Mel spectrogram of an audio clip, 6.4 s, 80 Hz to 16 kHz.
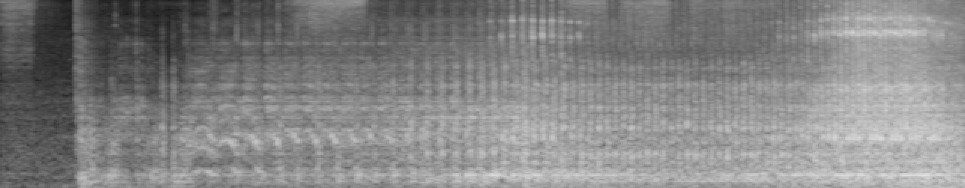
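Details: John Deere 450C track loader diesel pulled from woods: turns over steadily about four compressions a second, building louder but never firing; fuel shutoff solenoid wire was found disconnected.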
